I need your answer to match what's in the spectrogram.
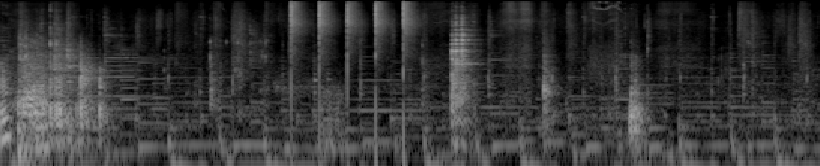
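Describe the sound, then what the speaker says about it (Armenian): A small cooking pot is handled in a kitchen while preparing rice pilaf, giving scattered metallic clanks, taps and dull thunks, close and fairly crisp, with a few louder knocks. "Վերցնում ենք փոքր կաթսա"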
